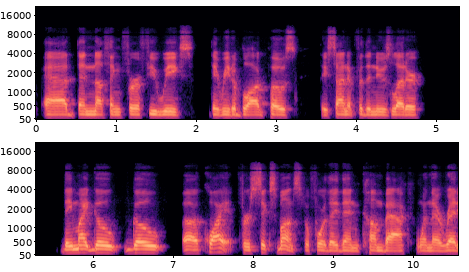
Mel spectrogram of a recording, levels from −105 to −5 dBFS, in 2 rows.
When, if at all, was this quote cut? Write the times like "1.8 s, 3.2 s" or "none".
none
